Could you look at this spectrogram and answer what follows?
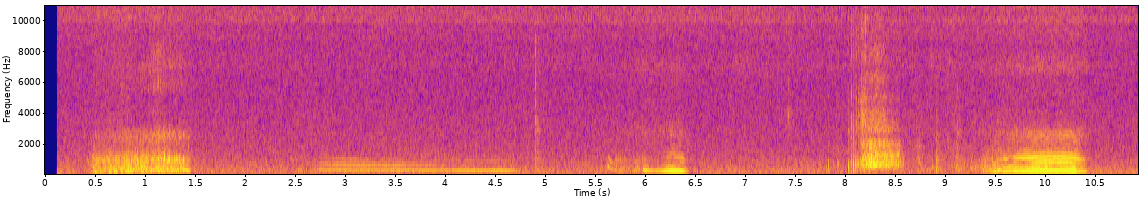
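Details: Siamese cat snoring in sleep like an old man: several rough, noisy snoring breaths alternating with soft whistling tones over steady room hiss; snoring.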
